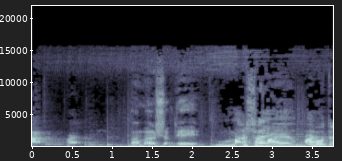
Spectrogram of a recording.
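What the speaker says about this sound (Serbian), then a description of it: "Kakav se to pas čuje?" A dog barks and yips in short bursts, fairly close, mixed in with people talking throughout.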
